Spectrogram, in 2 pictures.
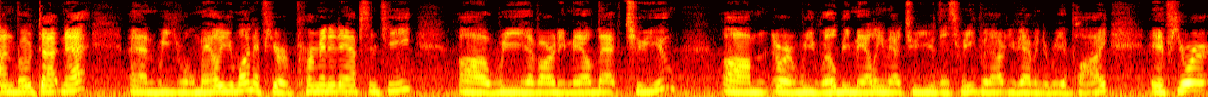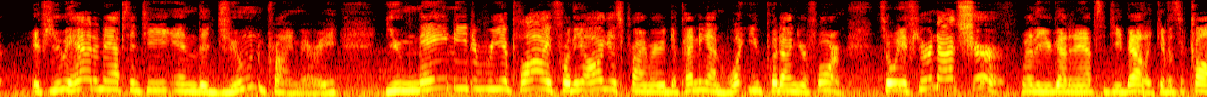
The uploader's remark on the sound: in the car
